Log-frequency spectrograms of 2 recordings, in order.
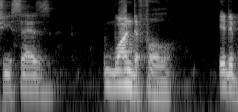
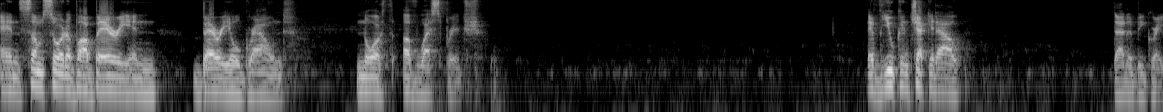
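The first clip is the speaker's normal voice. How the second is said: heavy chain smoker's voice; 3 semitones lower than usual. Describing a familiar woman's voice heard in your head, Lady Stormbanner smoker's voice. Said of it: "voice sounds as though she smokes like thirty packs of cigarettes a day".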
